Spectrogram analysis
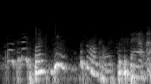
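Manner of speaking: high sweet granny voice; a high old lady, sweetly; a hint of a sweet granny; imitating grandma. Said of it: "takes a book off the shelf".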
